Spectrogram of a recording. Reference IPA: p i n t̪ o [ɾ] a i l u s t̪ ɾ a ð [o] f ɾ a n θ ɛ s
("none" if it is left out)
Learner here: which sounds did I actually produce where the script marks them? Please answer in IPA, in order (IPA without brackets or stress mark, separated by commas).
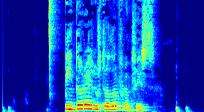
ɾ, o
